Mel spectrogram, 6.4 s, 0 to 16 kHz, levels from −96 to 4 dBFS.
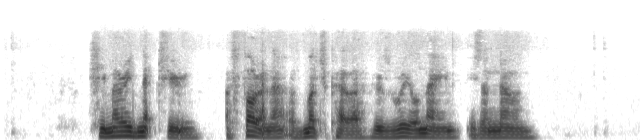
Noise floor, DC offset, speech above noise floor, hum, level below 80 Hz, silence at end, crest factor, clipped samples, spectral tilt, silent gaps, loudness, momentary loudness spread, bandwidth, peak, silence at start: -81 dBFS; under 0.1%; 62 dB; none; -38 dBFS; 1.05 s; 18 dB; under 0.1%; -10.5 dB/octave; none; -20 LUFS; 11 LU; 6.4 kHz; -2 dBFS; 0.95 s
